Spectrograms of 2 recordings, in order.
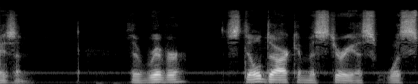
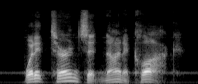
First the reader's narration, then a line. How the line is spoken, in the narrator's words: said Herbert cheerfully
